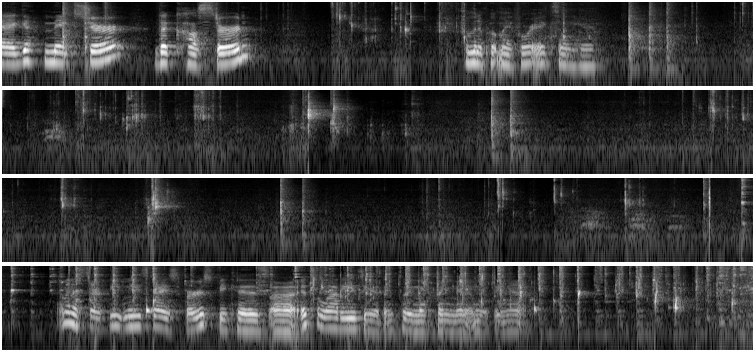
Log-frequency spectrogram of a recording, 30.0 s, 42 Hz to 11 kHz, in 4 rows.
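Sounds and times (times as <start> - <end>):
eggshells cracking against bowl: 3.3 - 4.7, 7.4 - 9.8, 14.4 - 15.8, 23.0 - 30.0.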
